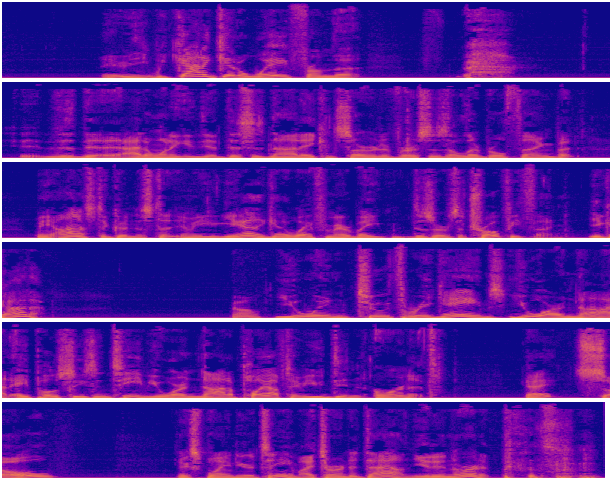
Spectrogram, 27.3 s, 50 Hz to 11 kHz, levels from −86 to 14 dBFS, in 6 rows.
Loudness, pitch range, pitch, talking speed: -24 LUFS, 115-185 Hz, 140 Hz, 180 wpm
